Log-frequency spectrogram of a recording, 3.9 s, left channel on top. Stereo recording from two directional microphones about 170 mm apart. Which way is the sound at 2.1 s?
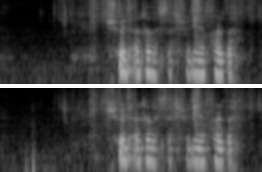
25° left (ahead or behind).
